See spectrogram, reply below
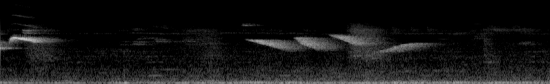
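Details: Green-winged saltator youngster in a song contest with its father, captive birds: a sharp opening whistle, then a run of three or four loud slurred whistles, rising and falling, over low background hum.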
